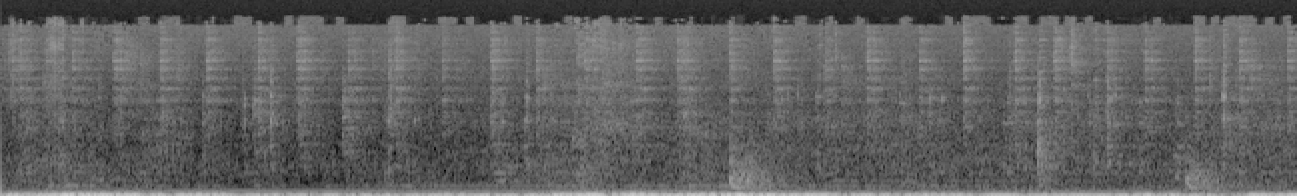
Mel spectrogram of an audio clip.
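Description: Small rapid clicks and creaks as a replacement fuel gauge is worked down into its tight rubber gasket in the top of a plastic mower fuel tank, over a steady low hum.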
